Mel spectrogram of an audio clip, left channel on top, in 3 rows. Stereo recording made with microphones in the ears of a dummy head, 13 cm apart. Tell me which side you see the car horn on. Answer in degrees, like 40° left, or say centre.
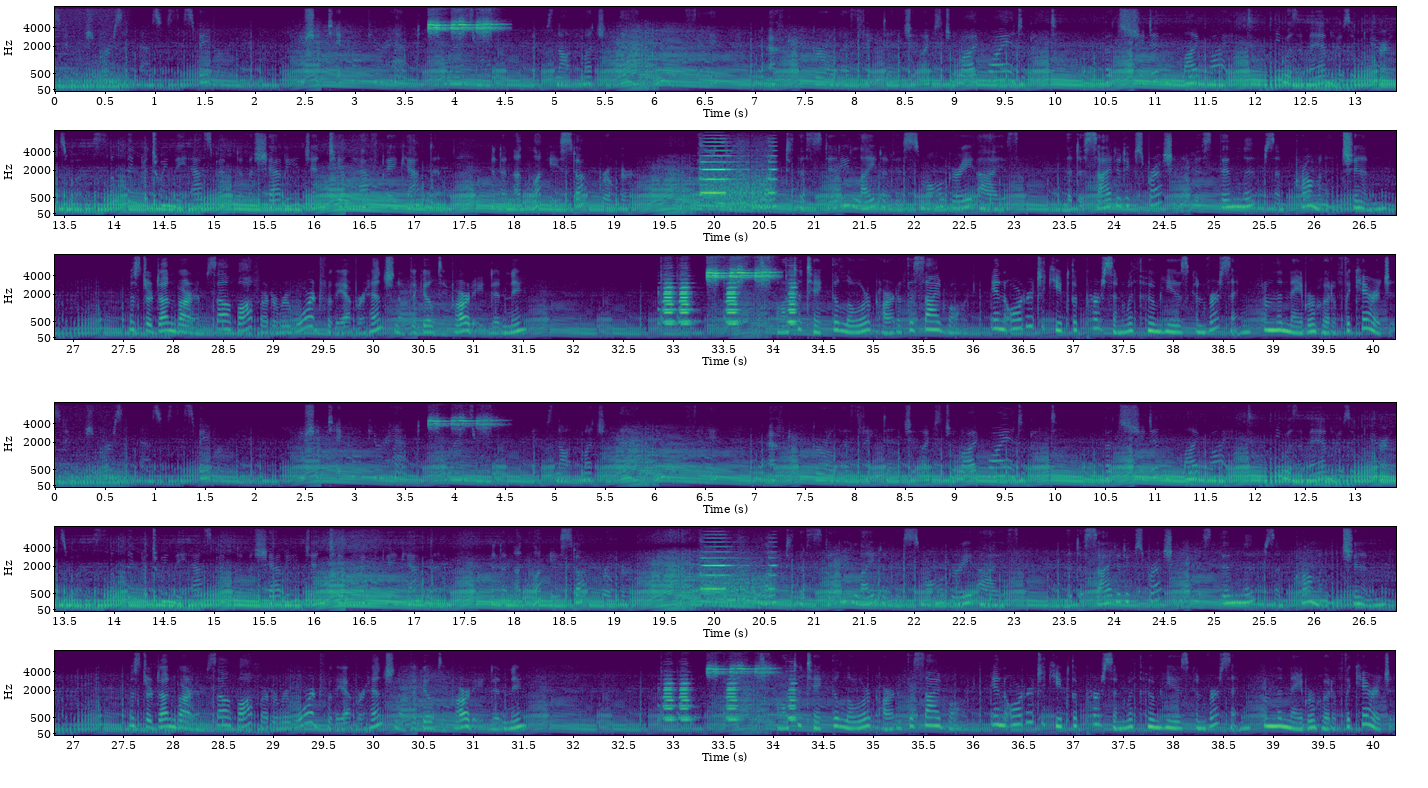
40° left.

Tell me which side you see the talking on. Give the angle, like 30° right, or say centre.
20° left.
